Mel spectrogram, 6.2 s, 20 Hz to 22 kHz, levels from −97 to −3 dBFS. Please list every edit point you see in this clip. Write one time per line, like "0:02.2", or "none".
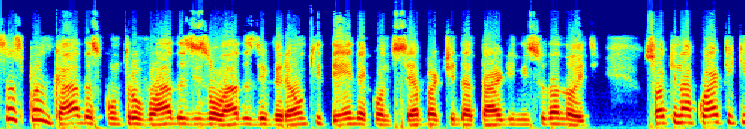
none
